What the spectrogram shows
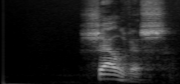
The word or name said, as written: schelvis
